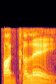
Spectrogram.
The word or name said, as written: Pas de Calais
